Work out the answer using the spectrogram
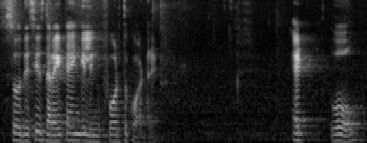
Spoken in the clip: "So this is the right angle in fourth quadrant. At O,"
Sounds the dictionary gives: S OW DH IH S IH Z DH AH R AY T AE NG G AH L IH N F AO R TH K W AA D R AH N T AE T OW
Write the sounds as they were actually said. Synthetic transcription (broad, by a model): S OW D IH S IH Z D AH R AY T AE NG G AH L IH N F AO R T K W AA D R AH T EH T OW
